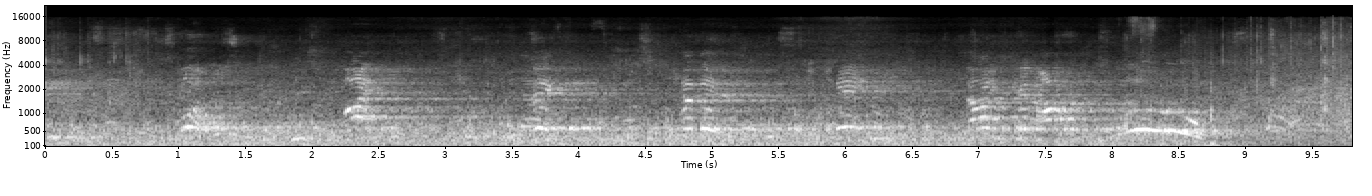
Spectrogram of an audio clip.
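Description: A man calls out a count loudly, one number at a time, in a large echoing hall.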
